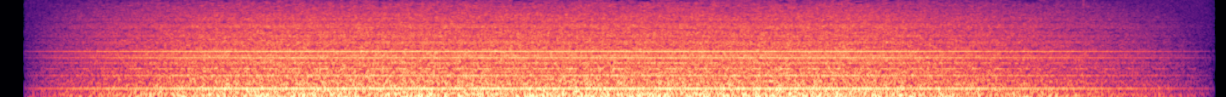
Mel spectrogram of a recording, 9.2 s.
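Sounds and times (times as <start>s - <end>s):
hum: 0.3s - 9.0s.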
